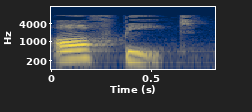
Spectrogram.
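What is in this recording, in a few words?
"offbeat", English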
